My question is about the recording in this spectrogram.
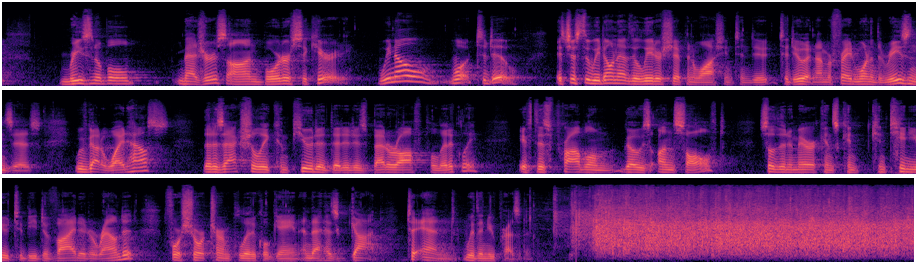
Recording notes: Questions from students and young New Hampshire Democrats during a live town hall.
